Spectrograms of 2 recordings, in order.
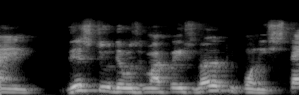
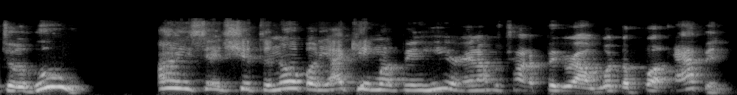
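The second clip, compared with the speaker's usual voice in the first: heated retort; 7 semitones higher than usual. Retold or imitated. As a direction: push back hard, voice up high. Heated argument with security outside.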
